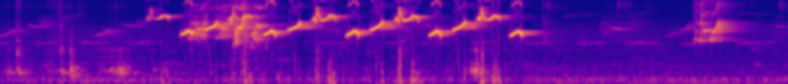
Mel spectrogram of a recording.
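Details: Male cinereous tit calling out to rivals and females: a steady three-second series of bright, ringing whistled notes repeated evenly, followed by a brief softer buzz, with faint clicks in the background.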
